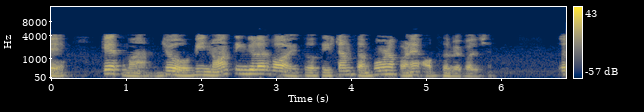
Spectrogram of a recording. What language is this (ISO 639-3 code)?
guj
